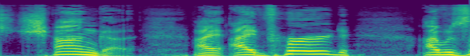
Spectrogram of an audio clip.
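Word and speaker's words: Chang'e: sorry changer ch cha that's that's how you pronounce it it's changa I I've heard I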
